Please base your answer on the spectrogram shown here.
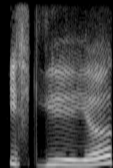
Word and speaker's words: ich gehe: Huruf "H" di tengah kata dalam bahasa Jerman tidak diucapkan. "Ich gehe", tapi 'e' menjadi vokal panjang , kan.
